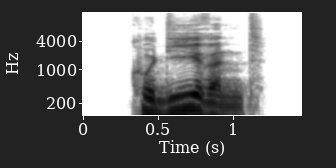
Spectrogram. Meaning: present participle of kodieren
- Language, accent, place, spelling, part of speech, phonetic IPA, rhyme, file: German, Germany, Berlin, kodierend, verb, [koˈdiːʁənt], -iːʁənt, De-kodierend.ogg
